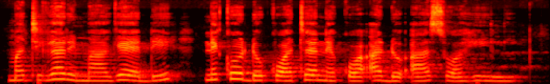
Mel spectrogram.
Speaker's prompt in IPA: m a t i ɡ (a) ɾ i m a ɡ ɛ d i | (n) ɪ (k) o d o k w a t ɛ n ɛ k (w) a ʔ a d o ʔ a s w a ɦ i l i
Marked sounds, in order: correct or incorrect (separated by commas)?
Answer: correct, correct, correct, correct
